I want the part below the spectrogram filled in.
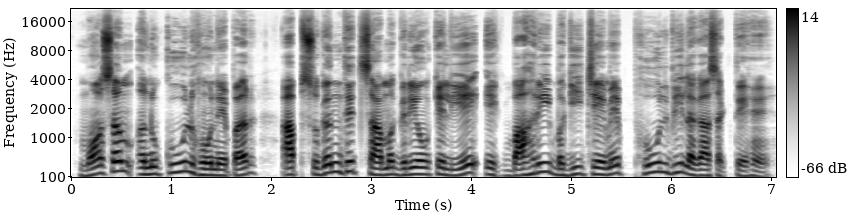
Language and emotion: Hindi, neutral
